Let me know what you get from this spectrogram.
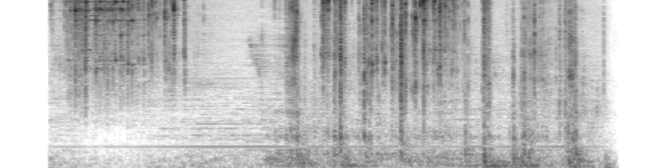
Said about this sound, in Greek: Κλειδί που ανοίγει πόρτα.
